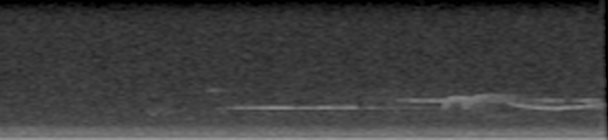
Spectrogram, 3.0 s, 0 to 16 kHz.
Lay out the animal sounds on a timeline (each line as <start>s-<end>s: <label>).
1.0s-3.0s: White-throated Sparrow (Zonotrichia albicollis)
2.1s-3.0s: Eastern Wood-Pewee (Contopus virens)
